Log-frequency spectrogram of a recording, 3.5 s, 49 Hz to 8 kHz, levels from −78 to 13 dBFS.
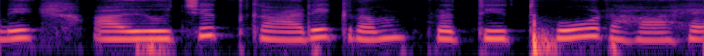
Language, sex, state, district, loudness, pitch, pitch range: Hindi, female, Chhattisgarh, Raipur, -23 LUFS, 240 Hz, 235-265 Hz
